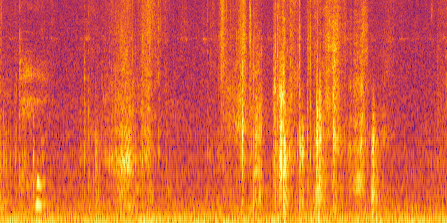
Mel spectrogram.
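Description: Paper pages of a picture book rustling and crinkling as the book is handled and turned around, a run of short crackles and clicks.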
